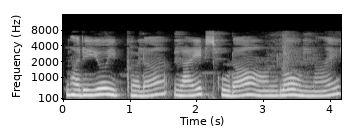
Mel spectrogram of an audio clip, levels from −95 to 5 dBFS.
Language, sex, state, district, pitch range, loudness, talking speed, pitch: Telugu, male, Andhra Pradesh, Sri Satya Sai, 210-245 Hz, -12 LUFS, 100 wpm, 230 Hz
